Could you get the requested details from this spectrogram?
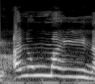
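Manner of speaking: mother snapping at the maid's excuse; angry retort. Retold or imitated. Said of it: "Minura ko na naman".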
